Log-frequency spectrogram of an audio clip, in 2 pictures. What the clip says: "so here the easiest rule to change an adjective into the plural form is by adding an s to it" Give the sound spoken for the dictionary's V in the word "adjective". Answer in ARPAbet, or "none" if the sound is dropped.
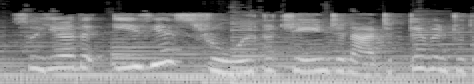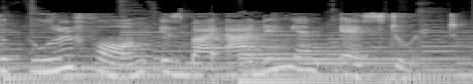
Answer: V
